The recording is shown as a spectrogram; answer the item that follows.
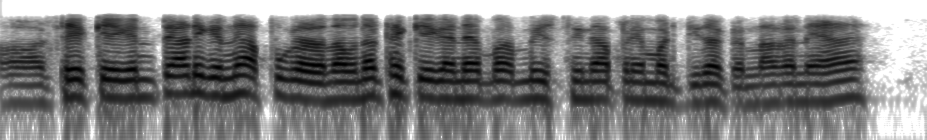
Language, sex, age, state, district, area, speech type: Dogri, male, 18-30, Jammu and Kashmir, Kathua, rural, conversation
